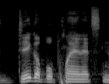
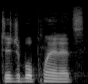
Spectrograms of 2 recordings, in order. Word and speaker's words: Diggable Planets: So first and foremost, the hip hop group that you're looking for is Diggable Planets, not Digible Planets.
